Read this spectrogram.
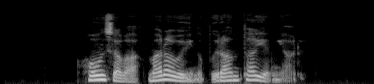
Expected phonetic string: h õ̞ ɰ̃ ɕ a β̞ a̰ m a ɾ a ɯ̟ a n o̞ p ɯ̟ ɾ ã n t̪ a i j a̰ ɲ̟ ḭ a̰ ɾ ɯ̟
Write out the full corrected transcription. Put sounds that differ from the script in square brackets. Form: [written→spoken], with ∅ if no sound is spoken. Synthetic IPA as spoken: h õ̞ ɰ̃ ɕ a β̞ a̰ m a ɾ a ɯ̟ [a→i] n o̞ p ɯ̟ ɾ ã n t̪ a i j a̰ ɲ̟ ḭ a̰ ɾ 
